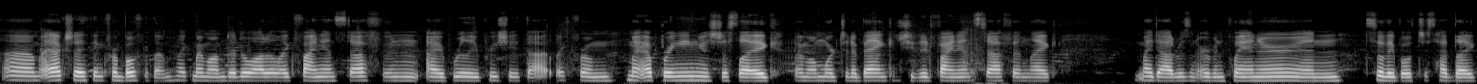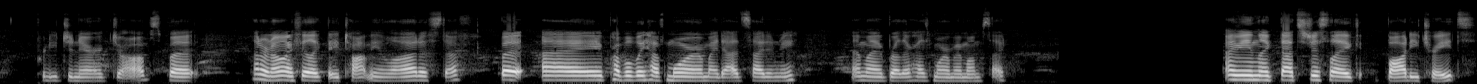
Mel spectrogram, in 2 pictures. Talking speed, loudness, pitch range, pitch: 205 wpm, -18 LUFS, 175-190 Hz, 180 Hz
